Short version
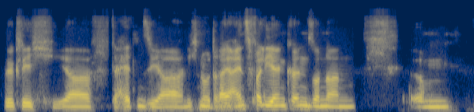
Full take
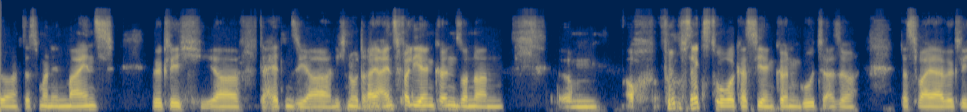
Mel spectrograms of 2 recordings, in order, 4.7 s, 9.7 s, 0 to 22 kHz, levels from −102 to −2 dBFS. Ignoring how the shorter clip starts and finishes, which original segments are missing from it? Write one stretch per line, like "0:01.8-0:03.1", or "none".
none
